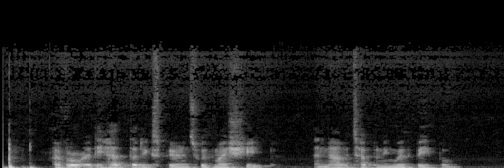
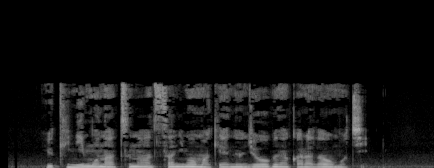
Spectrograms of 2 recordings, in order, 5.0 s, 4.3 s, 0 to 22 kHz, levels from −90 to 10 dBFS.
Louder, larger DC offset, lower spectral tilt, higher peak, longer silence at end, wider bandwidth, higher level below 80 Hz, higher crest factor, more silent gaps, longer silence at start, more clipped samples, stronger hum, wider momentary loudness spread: first, -22 LUFS vs -27 LUFS; neither; first, -8 dB/octave vs -5 dB/octave; first, -2 dBFS vs -12 dBFS; second, 0.45 s vs 0.7 s; first, 16 kHz vs 12 kHz; first, -44 dBFS vs -62 dBFS; about the same, 20 dB vs 16 dB; neither; second, 0 s vs 0.45 s; neither; neither; first, 14 LU vs 7 LU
